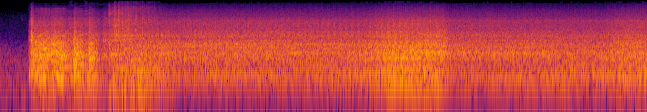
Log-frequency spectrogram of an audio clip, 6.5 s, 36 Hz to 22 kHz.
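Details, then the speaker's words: 2003 Ford F-150 4.2L V6 with intermittent crank-no-start, after installing a new Delphi FE0479 fuel pump and reconnecting the battery: brief crank, catches and settles to an even idle with a small rev bump; starts cleanly, no leaks. "up okay it's running and we'll take a look there I don't see any leaks I think we're good I think we're good"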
